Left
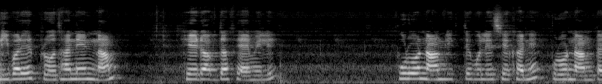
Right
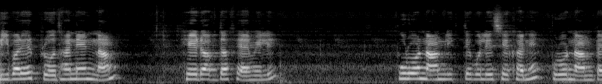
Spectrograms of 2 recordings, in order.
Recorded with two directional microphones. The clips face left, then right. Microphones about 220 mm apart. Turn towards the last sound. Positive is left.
turn(degrees=-25)  # may be behind; listen again after turning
